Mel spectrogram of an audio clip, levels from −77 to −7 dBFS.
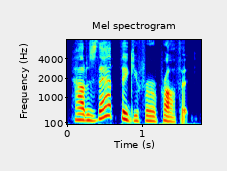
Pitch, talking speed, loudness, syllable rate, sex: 200 Hz, 235 wpm, -17 LUFS, 6.8 syllables/s, female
